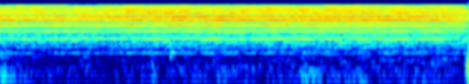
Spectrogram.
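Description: Electric school bell ringing steadily, a single unbroken ring.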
